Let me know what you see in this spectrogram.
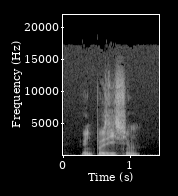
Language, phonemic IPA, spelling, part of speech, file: French, /po.zi.sjɔ̃/, position, noun, Fr-position.ogg
- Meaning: position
